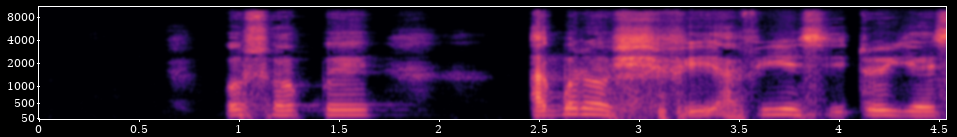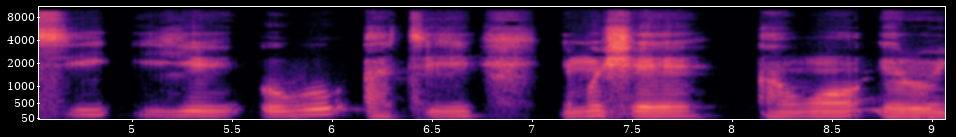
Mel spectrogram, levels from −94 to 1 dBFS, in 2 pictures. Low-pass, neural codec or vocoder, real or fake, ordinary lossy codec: 9.9 kHz; none; real; MP3, 64 kbps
